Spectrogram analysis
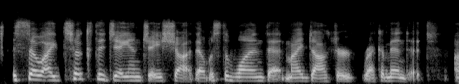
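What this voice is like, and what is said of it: Southern US accent. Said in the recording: “Even with a southern accent,... I'm from Georgia”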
